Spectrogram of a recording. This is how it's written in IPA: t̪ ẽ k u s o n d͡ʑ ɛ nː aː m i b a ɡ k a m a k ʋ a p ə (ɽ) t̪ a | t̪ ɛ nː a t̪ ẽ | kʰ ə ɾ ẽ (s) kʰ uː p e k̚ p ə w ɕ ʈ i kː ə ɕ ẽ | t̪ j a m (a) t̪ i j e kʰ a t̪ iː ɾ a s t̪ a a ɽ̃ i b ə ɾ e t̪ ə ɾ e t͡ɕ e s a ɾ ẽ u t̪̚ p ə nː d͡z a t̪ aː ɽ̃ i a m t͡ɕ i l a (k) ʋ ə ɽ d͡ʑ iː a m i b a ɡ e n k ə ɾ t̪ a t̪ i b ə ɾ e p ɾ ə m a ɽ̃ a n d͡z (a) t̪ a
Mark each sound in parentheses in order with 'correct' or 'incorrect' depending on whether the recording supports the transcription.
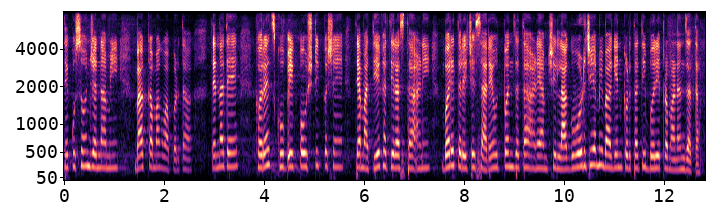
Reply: incorrect, incorrect, correct, incorrect, correct

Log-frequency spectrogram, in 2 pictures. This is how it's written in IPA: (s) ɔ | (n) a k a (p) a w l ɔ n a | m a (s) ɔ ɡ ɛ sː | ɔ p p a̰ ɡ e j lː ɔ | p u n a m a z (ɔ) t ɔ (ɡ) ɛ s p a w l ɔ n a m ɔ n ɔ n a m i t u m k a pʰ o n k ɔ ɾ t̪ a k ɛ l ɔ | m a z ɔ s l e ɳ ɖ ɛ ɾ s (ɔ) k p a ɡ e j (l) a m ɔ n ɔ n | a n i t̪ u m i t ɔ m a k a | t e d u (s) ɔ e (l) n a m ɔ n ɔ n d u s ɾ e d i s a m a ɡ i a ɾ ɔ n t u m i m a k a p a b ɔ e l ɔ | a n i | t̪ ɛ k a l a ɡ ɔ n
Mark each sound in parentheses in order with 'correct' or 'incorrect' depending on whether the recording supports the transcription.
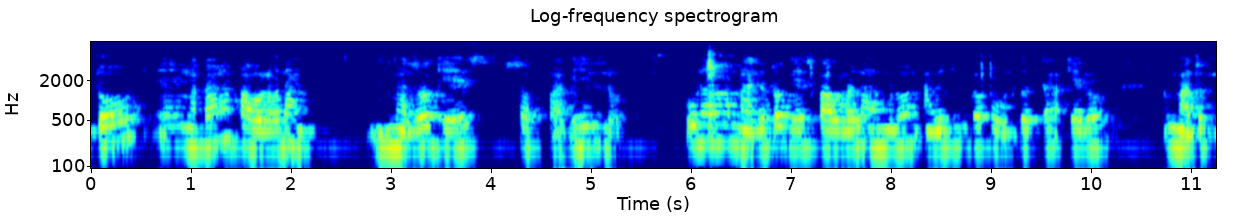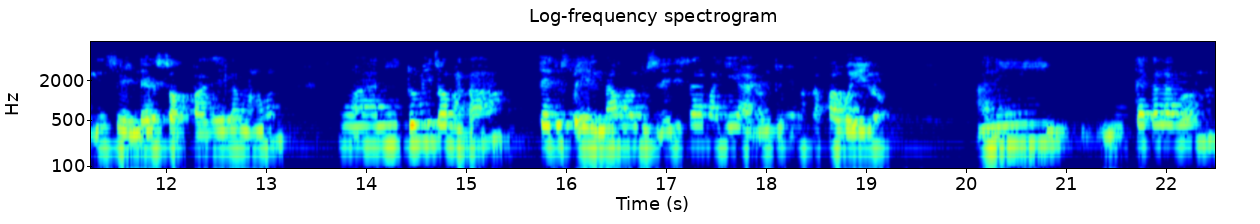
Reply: incorrect, incorrect, correct, incorrect, correct, correct, correct, correct, correct, correct

